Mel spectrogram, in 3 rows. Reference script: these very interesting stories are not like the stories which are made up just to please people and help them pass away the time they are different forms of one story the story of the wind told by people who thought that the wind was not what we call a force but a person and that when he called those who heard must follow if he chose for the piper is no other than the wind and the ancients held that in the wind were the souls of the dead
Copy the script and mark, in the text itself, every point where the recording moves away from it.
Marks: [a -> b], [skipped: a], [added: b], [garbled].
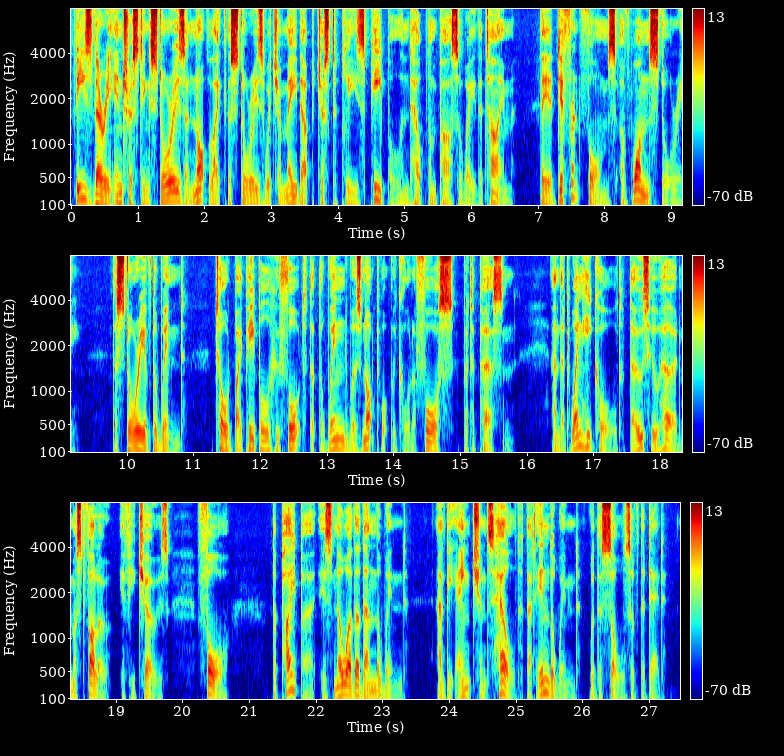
these very interesting stories are not like the stories which are made up just to please people and help them pass away the time they are different forms of one story the story of the wind told by people who thought that the wind was not what we call a force but a person and that when he called those who heard must follow if he chose for the piper is no other than the wind and the ancients held that in the wind were the souls of the dead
